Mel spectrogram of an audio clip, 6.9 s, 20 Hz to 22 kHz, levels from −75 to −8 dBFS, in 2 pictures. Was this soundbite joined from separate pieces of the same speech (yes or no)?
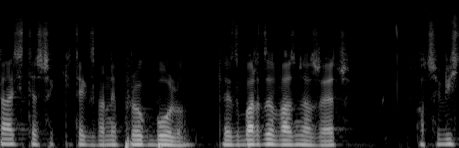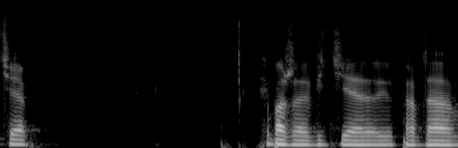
yes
